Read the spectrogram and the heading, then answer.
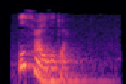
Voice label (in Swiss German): "is heilige", alsace; meteo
